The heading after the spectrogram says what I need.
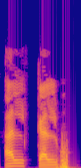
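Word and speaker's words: الكلب: Abajo decimos kalbun, más el artículo alef lam, decimos al-kalbu, al-kalb. Puedo pronunciar el alef y el lam. Y al final le dejo una sola dhamma, ya que es una palabra determinada, el perro.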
